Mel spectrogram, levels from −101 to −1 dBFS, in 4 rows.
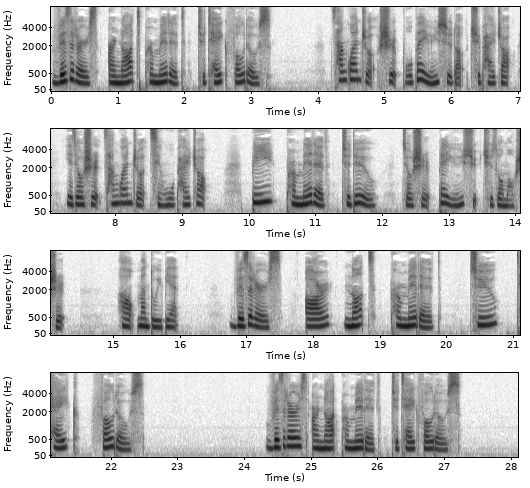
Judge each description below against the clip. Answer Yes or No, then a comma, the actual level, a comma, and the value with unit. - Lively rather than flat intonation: No, average, 4.0 semitones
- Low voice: No, high, 215 Hz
